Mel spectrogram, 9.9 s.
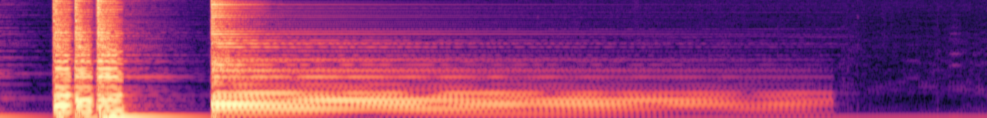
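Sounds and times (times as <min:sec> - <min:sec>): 
electric guitar power chord: 0:02.1 - 0:08.4.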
